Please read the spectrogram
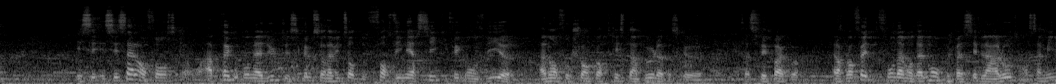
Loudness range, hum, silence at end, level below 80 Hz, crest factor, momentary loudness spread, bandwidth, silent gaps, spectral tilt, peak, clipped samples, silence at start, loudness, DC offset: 2 LU; none; 0 s; -44 dBFS; 16 dB; 8 LU; 16 kHz; none; -6 dB/octave; -14 dBFS; under 0.1%; 0 s; -32 LUFS; under 0.1%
